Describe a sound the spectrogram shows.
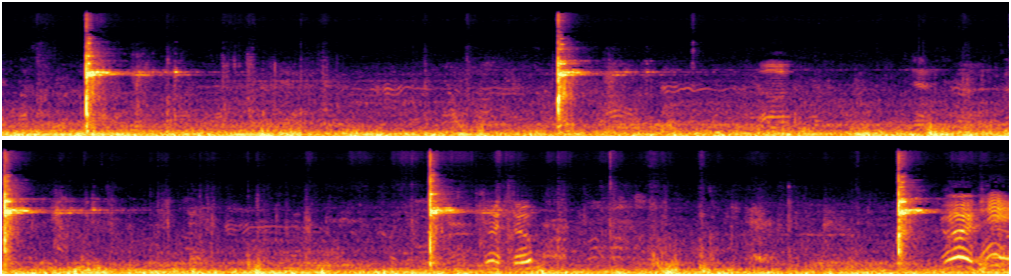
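A metal bat pings sharply as it hits a baseball, ringing briefly each time.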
